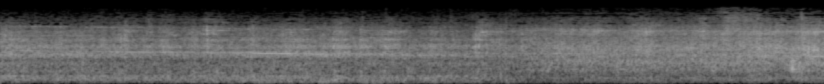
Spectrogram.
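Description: Diesel switcher locomotive moving slowly with a covered hopper car: a steady engine and rolling-wheel rumble. A faint thin squeal drifts slowly down in pitch during the first few seconds.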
